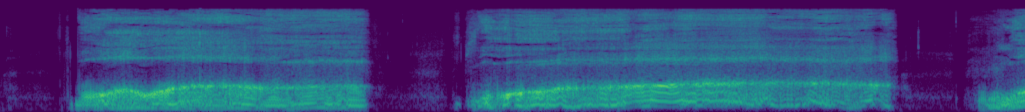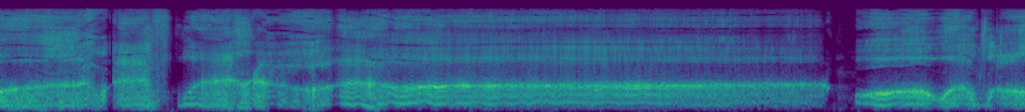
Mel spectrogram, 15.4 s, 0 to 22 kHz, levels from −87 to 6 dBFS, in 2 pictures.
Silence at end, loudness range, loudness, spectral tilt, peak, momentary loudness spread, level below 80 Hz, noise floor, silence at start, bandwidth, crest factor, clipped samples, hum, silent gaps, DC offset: 0 s; 3 LU; -27 LUFS; -3.5 dB/octave; -10 dBFS; 11 LU; -68 dBFS; -67 dBFS; 0.55 s; 16.5 kHz; 18 dB; under 0.1%; none; none; under 0.1%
